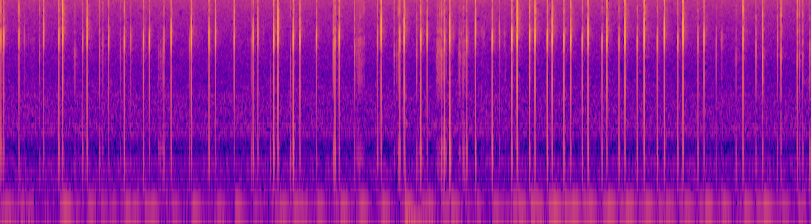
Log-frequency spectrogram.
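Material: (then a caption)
Plastic. Fingernails rapidly tap and scratch along a small hollow plastic glue stick held horizontally in both hands. The sound is a dense stream of sharp, bright clicks with a faint scratchy texture over a steady low hum. Each tap dies away almost instantly.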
